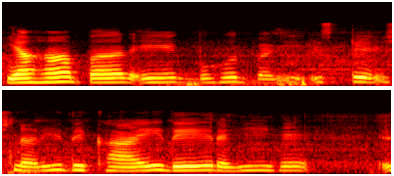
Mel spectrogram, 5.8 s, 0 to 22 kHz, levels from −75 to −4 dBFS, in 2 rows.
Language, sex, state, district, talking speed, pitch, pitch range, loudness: Hindi, female, Bihar, Jamui, 105 wpm, 195 Hz, 185-205 Hz, -22 LUFS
